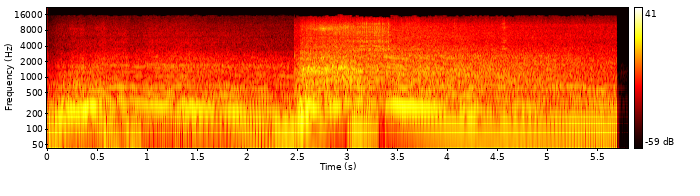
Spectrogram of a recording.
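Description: Car engine revving: two throttle blips, each rising quickly in pitch and then falling slowly back down. The second comes about two and a half seconds in and is brighter, with more hiss. The sound cuts off abruptly near the end.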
